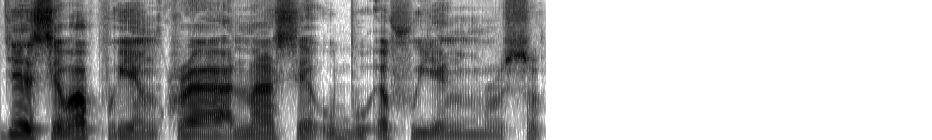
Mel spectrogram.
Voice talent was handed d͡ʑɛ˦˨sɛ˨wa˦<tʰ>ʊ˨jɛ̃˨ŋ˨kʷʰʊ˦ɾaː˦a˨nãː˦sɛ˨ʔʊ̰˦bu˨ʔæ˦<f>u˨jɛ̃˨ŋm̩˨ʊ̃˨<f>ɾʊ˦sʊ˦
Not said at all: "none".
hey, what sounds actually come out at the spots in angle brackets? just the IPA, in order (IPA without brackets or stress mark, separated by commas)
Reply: pʰ, f, none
